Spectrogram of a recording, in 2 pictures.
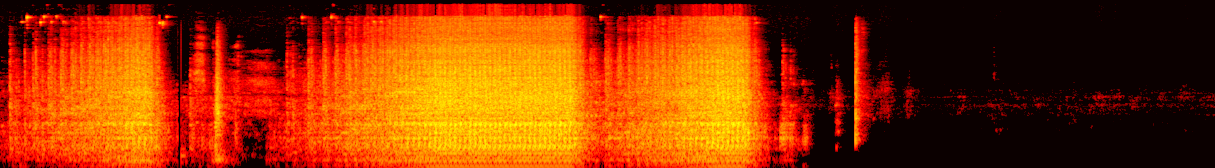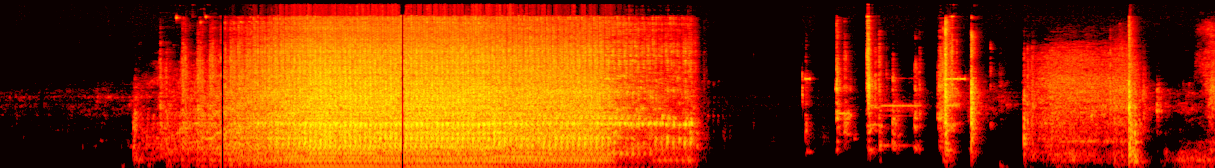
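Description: A domestic sewing machine stitching contoured pants with a two-piece back leg, running in steady whirring bursts with a long pause between, then short stops and clicks as the sewing finishes.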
